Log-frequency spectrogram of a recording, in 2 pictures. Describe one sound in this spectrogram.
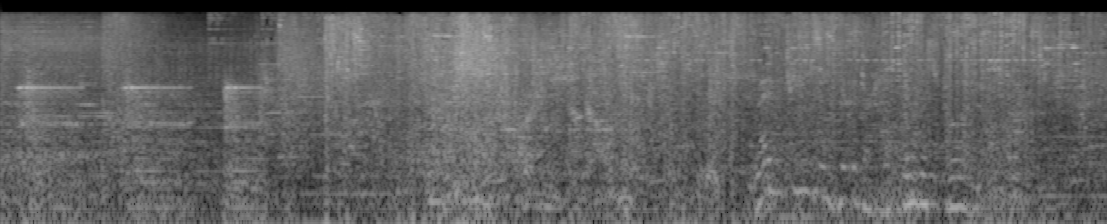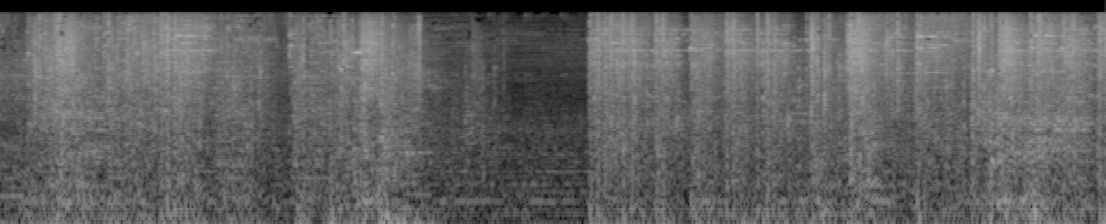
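Game spell effects crash and crackle in a busy fight.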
